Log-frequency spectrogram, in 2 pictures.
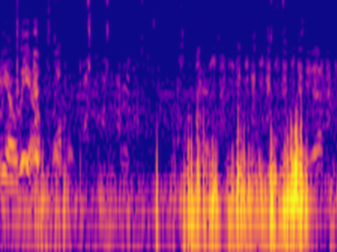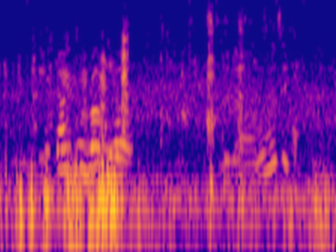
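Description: A big Doberman at a park panting and whimpering in short rhythmic bursts close by, mixed with people talking.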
